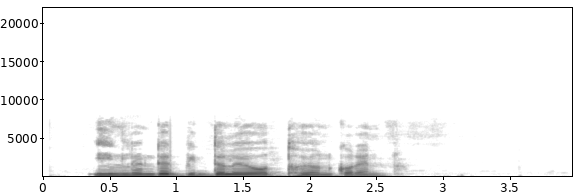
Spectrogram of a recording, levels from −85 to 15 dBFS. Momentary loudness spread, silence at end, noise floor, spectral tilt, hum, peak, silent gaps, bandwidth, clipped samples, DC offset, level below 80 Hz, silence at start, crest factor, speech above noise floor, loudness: 10 LU; 1.4 s; -76 dBFS; -7.5 dB/octave; none; -10 dBFS; none; 7.6 kHz; under 0.1%; under 0.1%; -62 dBFS; 0.4 s; 18 dB; 51 dB; -26 LUFS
